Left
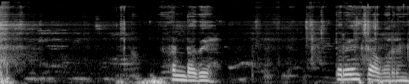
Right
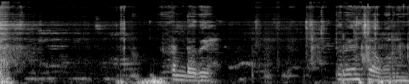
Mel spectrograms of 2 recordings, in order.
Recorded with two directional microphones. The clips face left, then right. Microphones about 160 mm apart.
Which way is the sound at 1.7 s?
50° left (ahead or behind).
